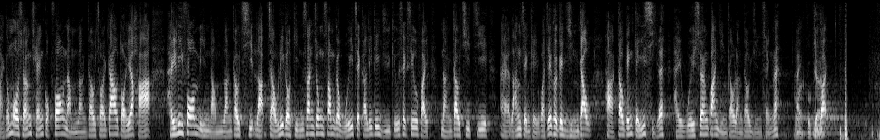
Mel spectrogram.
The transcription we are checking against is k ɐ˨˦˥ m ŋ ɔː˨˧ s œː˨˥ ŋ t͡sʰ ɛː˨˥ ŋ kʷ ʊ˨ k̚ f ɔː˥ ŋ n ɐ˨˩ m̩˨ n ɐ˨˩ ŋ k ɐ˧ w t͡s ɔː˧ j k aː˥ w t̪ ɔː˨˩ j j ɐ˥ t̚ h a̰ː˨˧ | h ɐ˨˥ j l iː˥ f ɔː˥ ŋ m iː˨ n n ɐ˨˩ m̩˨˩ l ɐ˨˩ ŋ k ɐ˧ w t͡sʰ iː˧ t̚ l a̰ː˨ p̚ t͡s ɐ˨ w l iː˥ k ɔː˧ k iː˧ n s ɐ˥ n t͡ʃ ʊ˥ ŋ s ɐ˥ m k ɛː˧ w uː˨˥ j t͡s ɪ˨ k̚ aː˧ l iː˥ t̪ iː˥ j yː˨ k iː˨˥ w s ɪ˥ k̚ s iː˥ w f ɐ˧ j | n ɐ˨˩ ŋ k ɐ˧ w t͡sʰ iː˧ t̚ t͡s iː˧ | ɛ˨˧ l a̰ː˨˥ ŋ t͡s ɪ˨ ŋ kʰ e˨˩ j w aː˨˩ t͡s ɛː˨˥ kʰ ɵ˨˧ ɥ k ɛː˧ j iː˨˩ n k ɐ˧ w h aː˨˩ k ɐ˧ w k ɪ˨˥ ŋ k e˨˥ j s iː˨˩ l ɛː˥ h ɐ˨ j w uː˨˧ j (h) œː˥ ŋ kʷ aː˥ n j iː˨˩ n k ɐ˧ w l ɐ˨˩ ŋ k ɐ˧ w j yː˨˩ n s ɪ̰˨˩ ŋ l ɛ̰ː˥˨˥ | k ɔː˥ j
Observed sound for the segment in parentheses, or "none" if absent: s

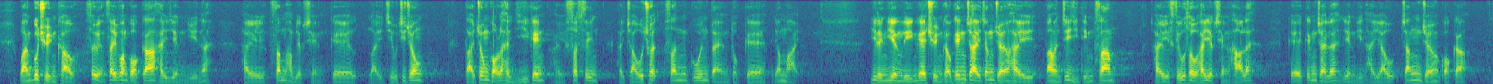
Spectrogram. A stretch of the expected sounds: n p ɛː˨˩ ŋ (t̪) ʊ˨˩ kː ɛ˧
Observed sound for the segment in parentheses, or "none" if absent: t̪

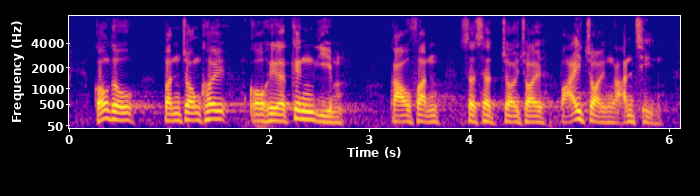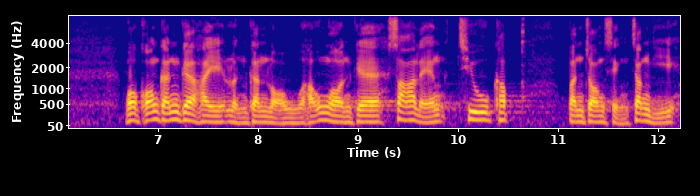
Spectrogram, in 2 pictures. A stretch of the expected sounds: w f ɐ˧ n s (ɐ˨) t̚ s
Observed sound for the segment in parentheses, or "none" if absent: ɐ˨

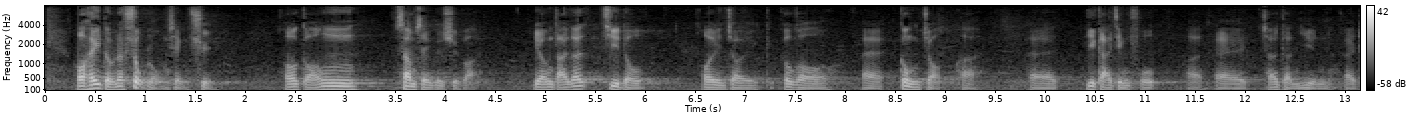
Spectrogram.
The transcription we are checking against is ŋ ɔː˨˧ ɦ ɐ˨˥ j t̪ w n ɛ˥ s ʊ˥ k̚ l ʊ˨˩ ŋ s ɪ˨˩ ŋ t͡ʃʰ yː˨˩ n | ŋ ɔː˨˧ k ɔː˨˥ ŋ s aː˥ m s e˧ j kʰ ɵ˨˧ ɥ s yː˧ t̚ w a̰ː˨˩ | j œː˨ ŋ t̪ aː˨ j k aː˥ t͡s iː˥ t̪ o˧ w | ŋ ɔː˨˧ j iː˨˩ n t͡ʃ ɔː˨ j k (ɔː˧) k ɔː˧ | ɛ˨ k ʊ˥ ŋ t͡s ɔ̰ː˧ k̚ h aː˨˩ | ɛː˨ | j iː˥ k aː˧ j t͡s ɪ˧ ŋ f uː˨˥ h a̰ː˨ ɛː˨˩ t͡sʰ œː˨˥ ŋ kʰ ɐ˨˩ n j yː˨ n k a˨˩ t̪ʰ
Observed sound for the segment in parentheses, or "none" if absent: ɔː˨˥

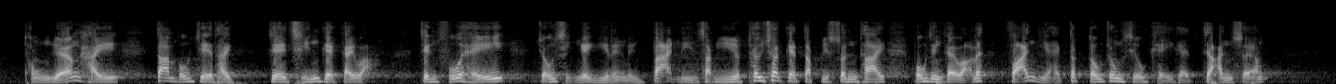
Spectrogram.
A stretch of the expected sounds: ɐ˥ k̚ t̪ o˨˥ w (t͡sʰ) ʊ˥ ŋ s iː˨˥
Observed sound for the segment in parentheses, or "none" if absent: t͡s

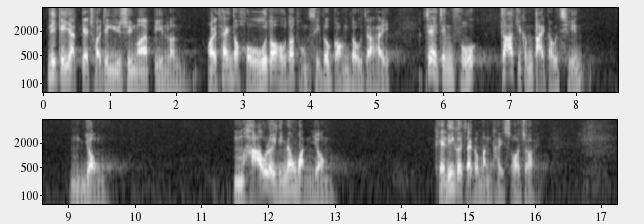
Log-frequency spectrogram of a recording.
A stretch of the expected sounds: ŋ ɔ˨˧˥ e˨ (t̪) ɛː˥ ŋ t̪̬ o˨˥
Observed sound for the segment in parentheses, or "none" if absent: t̪ʰ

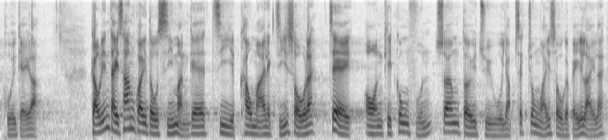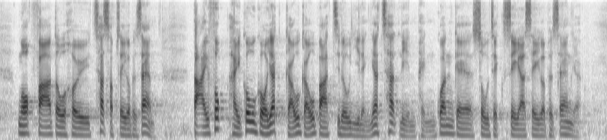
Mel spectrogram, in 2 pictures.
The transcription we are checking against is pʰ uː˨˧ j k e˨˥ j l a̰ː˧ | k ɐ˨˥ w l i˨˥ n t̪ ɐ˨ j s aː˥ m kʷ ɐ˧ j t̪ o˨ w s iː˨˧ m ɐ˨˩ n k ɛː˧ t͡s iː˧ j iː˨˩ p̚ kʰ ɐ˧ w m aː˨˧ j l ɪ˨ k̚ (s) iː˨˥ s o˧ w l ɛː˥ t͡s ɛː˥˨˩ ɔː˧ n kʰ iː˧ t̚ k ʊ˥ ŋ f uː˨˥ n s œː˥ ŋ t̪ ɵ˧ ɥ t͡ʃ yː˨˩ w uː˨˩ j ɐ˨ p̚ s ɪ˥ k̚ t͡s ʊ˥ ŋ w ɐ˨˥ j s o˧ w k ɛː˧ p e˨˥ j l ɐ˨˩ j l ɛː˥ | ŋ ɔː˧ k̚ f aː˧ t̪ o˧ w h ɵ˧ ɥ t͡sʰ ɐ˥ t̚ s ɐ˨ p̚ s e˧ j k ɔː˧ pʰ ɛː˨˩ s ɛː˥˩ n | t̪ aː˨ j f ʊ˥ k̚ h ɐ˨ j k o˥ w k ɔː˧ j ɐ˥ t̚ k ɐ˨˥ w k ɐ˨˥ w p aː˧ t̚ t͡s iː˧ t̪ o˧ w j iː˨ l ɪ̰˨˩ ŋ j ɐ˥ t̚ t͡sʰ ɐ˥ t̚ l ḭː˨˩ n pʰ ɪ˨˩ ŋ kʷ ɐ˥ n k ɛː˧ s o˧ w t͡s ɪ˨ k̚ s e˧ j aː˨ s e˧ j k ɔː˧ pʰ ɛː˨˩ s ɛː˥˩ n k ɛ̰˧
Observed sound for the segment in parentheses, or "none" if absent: t͡s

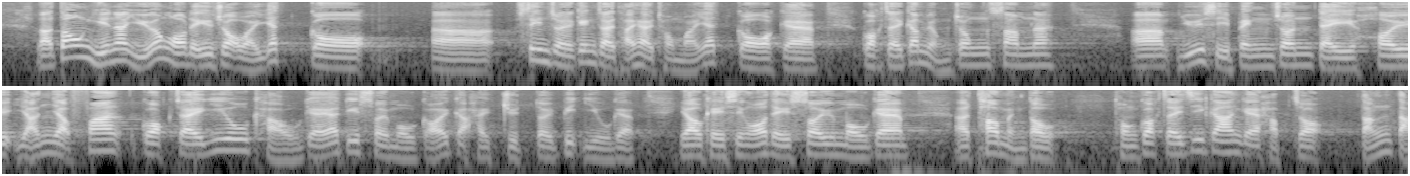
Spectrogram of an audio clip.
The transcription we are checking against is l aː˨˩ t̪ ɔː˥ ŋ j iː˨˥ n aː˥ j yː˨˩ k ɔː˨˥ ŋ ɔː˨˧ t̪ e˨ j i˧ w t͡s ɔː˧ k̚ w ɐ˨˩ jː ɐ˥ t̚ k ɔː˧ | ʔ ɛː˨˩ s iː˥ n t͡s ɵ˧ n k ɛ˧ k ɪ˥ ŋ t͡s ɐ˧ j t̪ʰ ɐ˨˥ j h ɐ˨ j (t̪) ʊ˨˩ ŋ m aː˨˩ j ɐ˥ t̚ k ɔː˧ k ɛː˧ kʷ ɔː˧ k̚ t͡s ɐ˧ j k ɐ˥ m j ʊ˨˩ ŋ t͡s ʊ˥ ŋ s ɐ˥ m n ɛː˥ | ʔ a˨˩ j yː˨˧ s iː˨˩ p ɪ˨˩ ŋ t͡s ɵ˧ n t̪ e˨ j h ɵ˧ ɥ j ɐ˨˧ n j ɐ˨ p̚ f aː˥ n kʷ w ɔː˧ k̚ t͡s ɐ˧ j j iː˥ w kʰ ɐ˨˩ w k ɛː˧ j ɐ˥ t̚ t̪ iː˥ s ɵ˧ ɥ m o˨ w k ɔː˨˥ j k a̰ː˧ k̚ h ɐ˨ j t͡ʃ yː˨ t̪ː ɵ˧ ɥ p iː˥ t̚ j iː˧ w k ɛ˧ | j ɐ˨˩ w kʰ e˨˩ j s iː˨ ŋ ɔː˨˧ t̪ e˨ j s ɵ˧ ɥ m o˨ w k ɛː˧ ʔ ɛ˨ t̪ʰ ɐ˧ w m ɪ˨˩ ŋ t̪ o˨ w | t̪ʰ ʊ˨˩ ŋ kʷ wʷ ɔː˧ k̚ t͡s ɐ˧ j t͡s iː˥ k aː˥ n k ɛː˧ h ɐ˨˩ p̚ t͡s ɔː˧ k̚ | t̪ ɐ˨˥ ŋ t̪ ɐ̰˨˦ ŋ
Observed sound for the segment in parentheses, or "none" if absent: t̪ʰ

